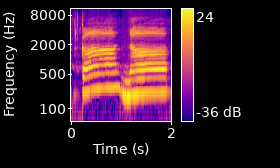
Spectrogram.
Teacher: دونوں کو کھینچ کے پڑھیں گے کیونکہ یہاں پہ 2 الف مدہ آ رہے ہیں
